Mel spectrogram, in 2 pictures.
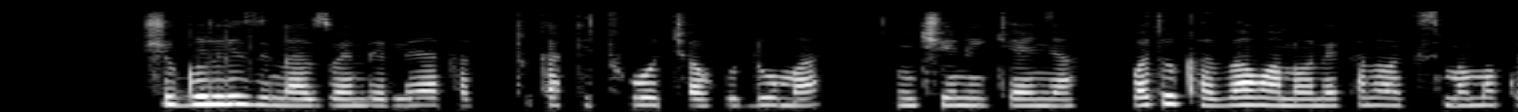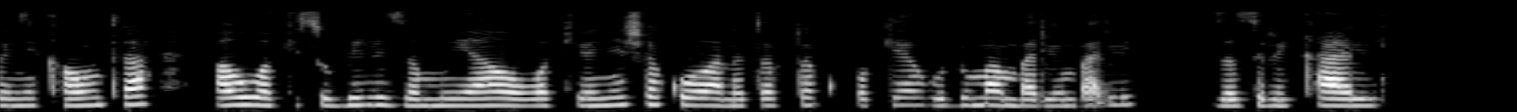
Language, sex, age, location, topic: Swahili, female, 18-24, Nakuru, government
